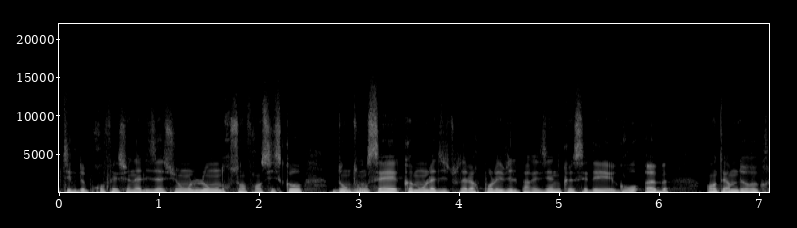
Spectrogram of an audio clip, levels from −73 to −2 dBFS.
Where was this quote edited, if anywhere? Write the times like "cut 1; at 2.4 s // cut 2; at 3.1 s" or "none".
none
